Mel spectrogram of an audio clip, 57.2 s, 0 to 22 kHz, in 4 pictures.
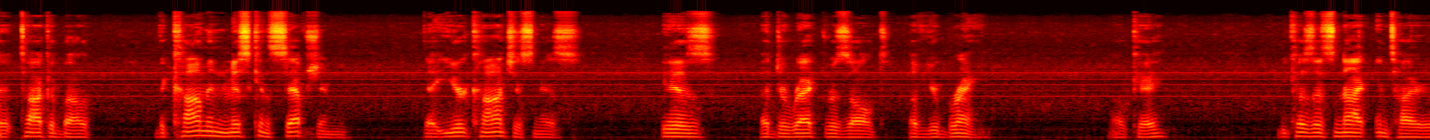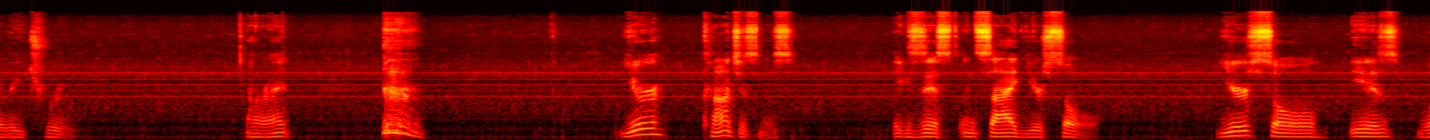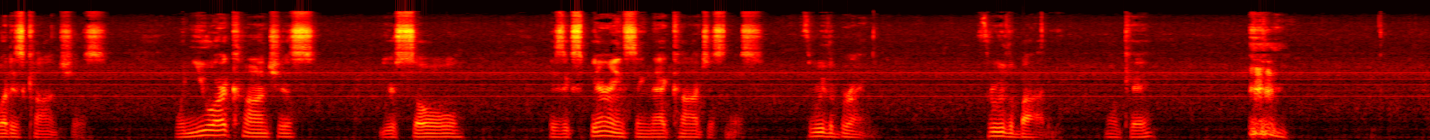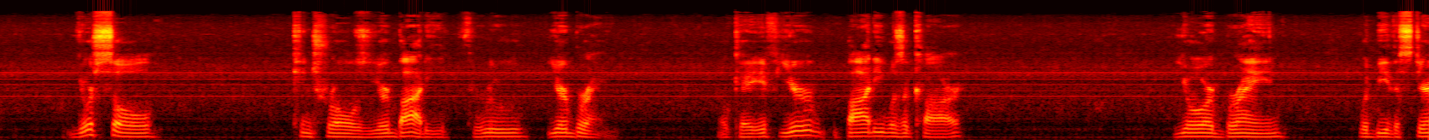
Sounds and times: Speech: 0:00.0 - 0:00.9, 0:01.6 - 0:03.5, 0:04.2 - 0:05.8, 0:06.6 - 0:09.9, 0:11.1 - 0:11.8, 0:12.8 - 0:15.1, 0:16.7 - 0:17.2, 0:18.2 - 0:18.6, 0:20.5 - 0:22.3, 0:23.2 - 0:25.3, 0:26.5 - 0:29.7, 0:30.4 - 0:31.8, 0:32.4 - 0:33.3, 0:34.1 - 0:37.4, 0:38.4 - 0:40.2, 0:41.1 - 0:41.5, 0:43.6 - 0:44.5, 0:45.8 - 0:49.1, 0:50.1 - 0:52.6, 0:54.6 - 0:55.8, 0:56.5 - 0:57.1.

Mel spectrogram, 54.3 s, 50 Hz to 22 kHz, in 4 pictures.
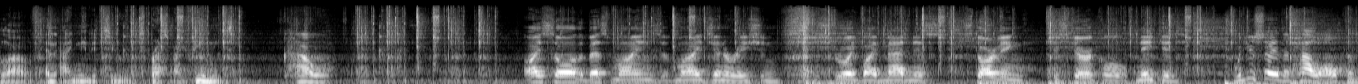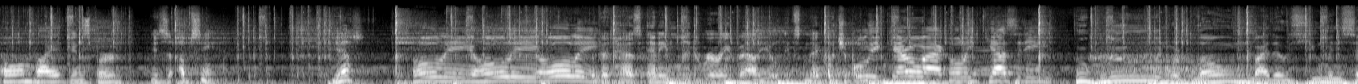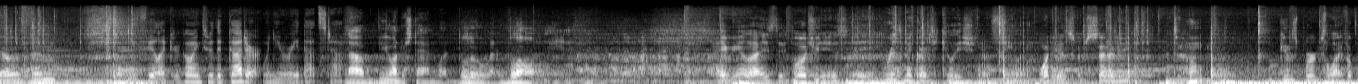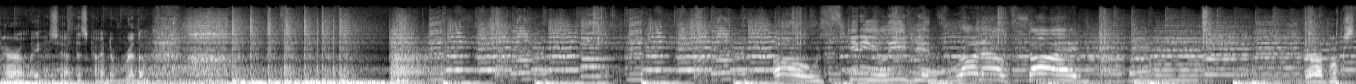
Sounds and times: Music: 0:00.0 - 0:54.3
Speech: 0:16.9 - 0:32.8, 0:34.3 - 0:42.3.

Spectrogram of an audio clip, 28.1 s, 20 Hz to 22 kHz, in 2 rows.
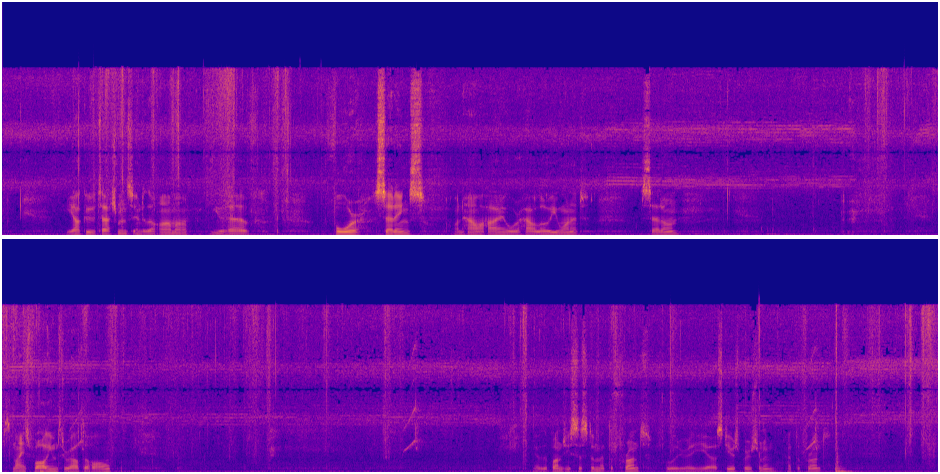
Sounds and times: Speech: 0:01.0 - 0:03.9, 0:05.0 - 0:08.8, 0:09.6 - 0:10.2, 0:14.1 - 0:15.8, 0:22.0 - 0:26.4.

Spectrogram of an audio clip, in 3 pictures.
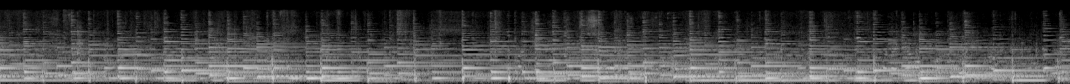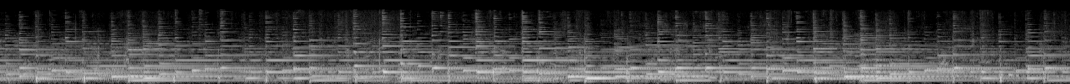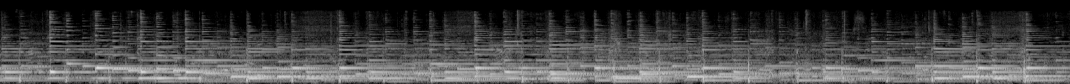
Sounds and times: Harp: 0:00.0 - 0:32.1
Speech: 0:00.0 - 0:32.1.

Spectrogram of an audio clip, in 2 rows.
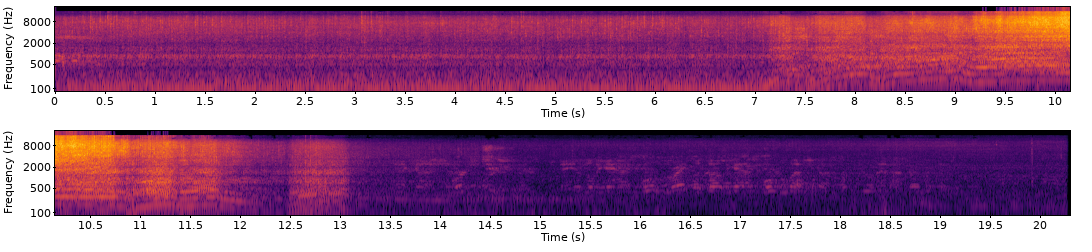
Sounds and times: Speech: 0:13.6 - 0:19.2.

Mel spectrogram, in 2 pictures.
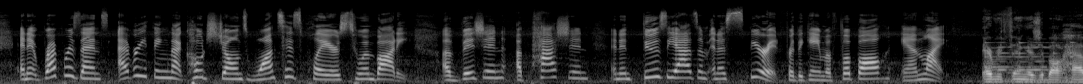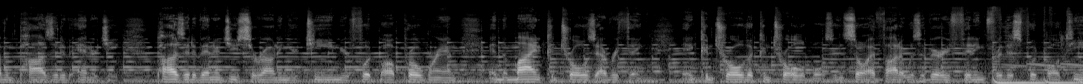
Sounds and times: Speech: 0:00.2 - 0:21.6
Music: 0:09.8 - 0:21.6.

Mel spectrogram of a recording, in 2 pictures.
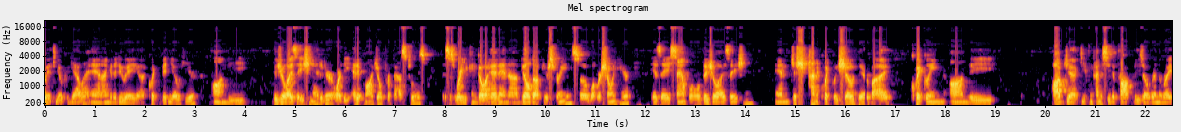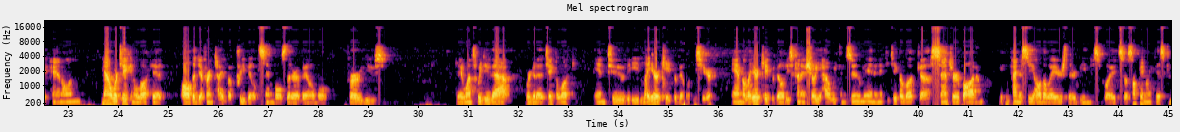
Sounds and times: Speech: 0:00.0 - 0:04.0, 0:04.6 - 0:18.9, 0:20.2 - 0:29.4, 0:30.8 - 0:45.0.

